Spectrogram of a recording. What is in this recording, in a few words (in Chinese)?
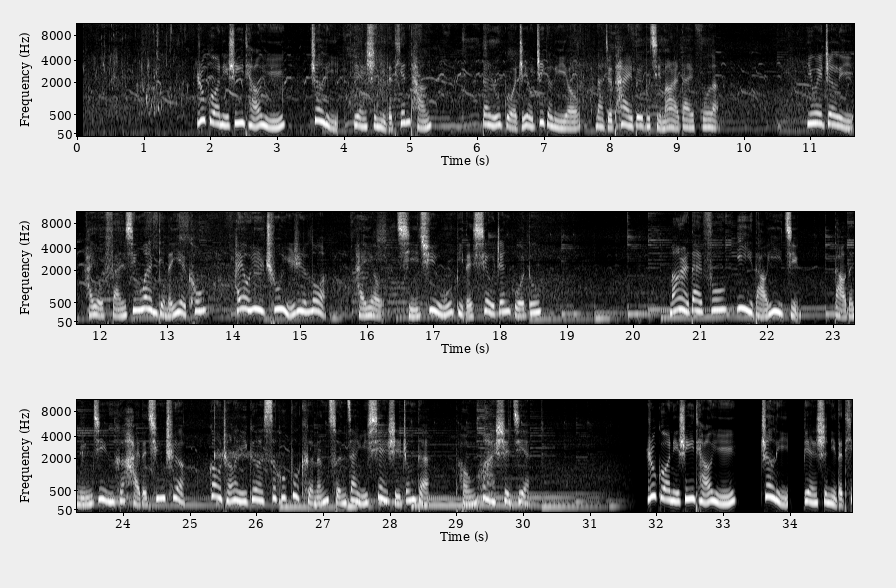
女 文旅宣传; 马尔代夫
